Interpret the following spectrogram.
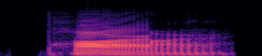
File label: "parr", American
